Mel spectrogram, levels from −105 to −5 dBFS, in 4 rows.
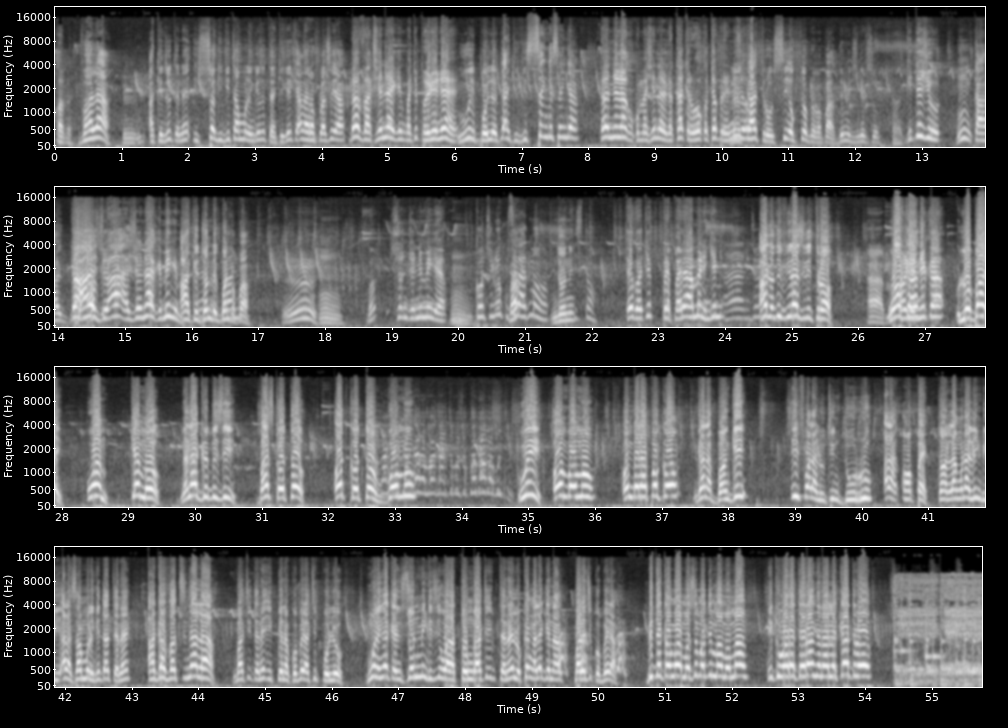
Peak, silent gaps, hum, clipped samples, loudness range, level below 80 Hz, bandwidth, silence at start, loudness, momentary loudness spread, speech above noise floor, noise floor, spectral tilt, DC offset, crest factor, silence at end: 0 dBFS; none; none; under 0.1%; 8 LU; -44 dBFS; 19.5 kHz; 0 s; -15 LUFS; 16 LU; 25 dB; -40 dBFS; -3 dB/octave; under 0.1%; 16 dB; 0 s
